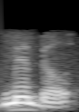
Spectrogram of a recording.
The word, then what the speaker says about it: Mendel: So it's pronounced Mendel. So it's like a short E at the end.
